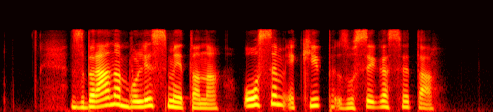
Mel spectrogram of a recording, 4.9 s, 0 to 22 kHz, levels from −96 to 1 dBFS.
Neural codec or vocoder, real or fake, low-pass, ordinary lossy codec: codec, 16 kHz, 0.8 kbps, ZipCodec; fake; 7.2 kHz; MP3, 96 kbps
